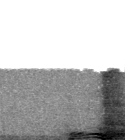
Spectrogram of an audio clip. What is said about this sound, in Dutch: Gezondheid.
